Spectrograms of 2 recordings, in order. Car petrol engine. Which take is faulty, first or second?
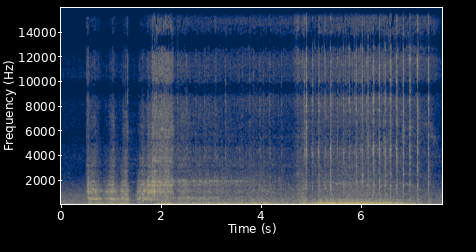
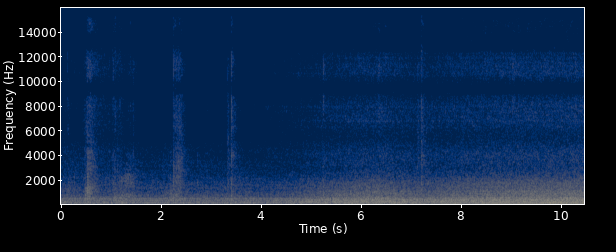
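first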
